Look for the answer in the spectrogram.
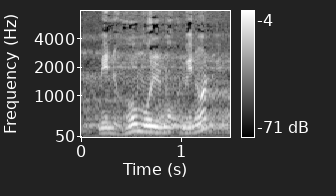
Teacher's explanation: إذا جاء بعد ميم الجمع حرف ساكن فإن ميم الجمع مباشرة تضم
